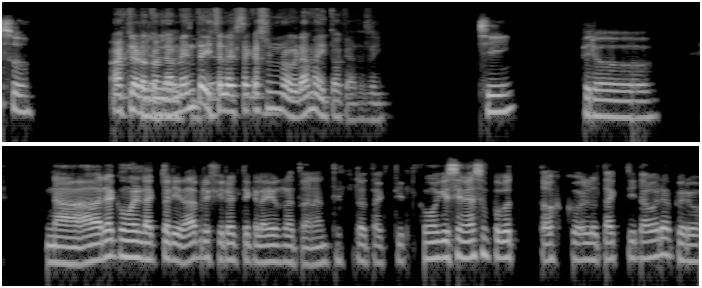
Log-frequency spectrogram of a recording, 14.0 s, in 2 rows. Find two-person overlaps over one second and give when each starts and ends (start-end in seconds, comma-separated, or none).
1.3-2.8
